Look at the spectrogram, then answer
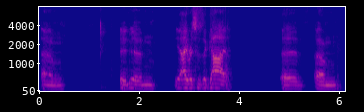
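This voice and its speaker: A man being interviewed as a musician, chatting casually and feeling his way through rambling, halting explanations. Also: medium pitch, little pitch movement, a bit bright.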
